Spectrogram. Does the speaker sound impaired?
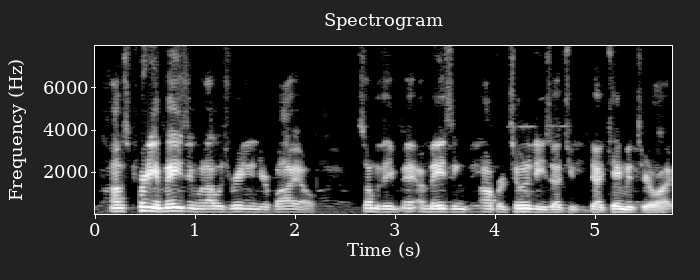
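No.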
